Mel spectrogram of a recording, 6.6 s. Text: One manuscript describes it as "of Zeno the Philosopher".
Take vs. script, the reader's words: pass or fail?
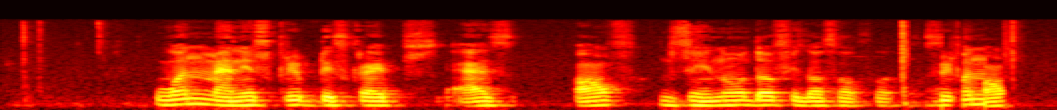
fail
